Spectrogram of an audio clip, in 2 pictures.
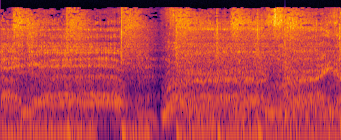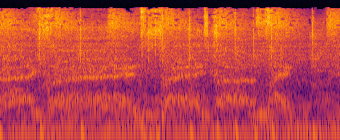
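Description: Heavy metalcore music with very low, guttural screamed vocals over distorted guitars and drums, briefly cutting out about two seconds in.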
